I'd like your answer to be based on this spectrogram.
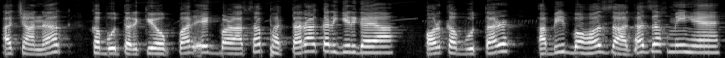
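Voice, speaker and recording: A performer voicing a gleeful lying male crow with a squeaky childlike voice in a children's cartoon story. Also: a little slow, bright, forceful tone, no echo, heavily acted. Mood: scheming. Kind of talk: children's animated story dialogue.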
